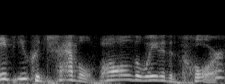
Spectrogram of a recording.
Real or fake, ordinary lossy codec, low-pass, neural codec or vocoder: fake; AAC, 16 kbps; 7.2 kHz; codec, 16 kHz in and 24 kHz out, 0.9 kbps, LongCat-Audio-Codec, four codebook decoder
